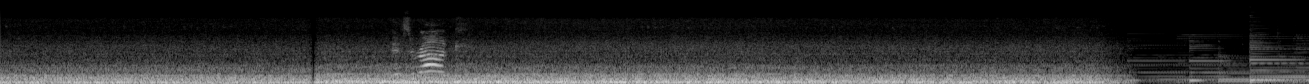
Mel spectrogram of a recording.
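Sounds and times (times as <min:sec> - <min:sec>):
combine harvester rumble: 0:00.0 - 0:11.3.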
